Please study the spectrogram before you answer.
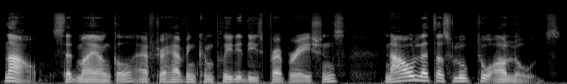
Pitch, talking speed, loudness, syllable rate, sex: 115 Hz, 170 wpm, -22 LUFS, 5.0 syllables/s, male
